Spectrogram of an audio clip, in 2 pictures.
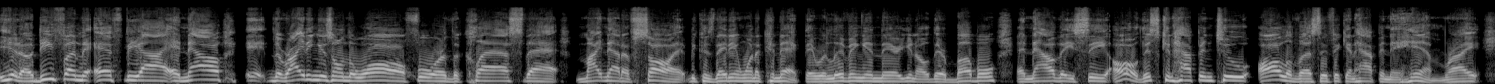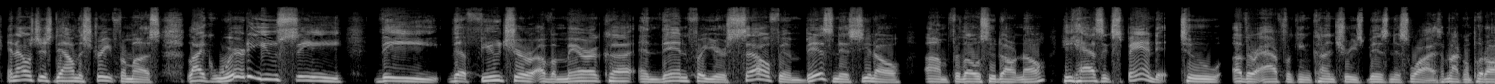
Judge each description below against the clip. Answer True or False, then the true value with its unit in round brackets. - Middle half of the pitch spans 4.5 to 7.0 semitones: True (5.1 semitones)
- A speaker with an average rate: False (210 wpm)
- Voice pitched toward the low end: False (150 Hz)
